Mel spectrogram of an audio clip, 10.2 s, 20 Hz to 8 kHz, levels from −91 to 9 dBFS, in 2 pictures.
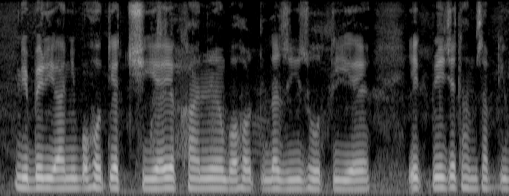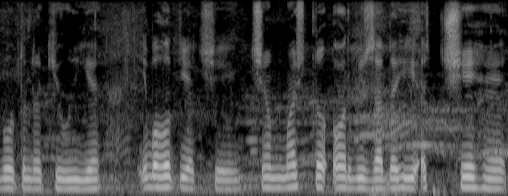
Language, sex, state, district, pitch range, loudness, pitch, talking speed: Hindi, male, Uttar Pradesh, Jyotiba Phule Nagar, 140-155 Hz, -26 LUFS, 145 Hz, 200 wpm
